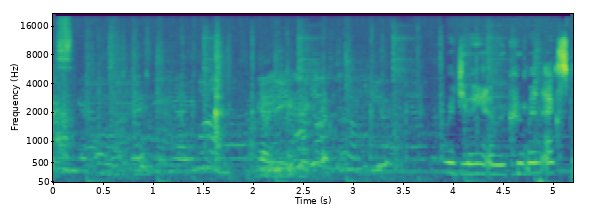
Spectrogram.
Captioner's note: students chattering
